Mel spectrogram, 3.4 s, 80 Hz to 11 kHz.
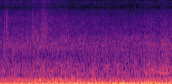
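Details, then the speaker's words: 42 kVA silent-canopy genset loaded to about 20 A, powering 8 butterfly exhaust fans and feed motor at a broiler house, voltage dipping only about 2 V from 384: steady deep even drone, no knocks or rattles; normal under load. "Nah ini genset silent ya. Bunyinya masih belum terlalu berat ya kawan-kawan ya. Masih biasa aja."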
